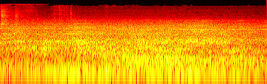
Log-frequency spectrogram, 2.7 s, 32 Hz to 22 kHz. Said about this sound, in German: Um 9.45 Uhr hebt die Maschine, übrigens eine ehemalige Boeing der Lufthansa, voll bis auf den letzten Platz Richtung England ab.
